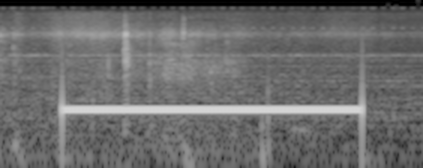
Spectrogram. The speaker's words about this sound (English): I'm calling you. Anyway. Pick up.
